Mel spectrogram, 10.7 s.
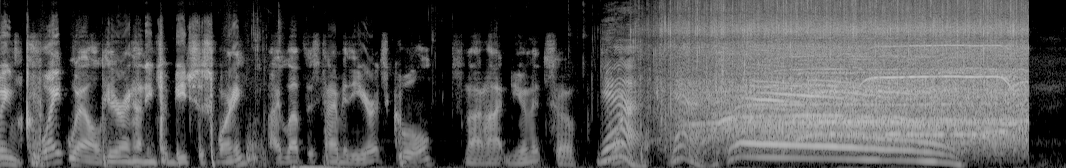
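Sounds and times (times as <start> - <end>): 
speech: 0.0 - 9.8
applause: 6.3 - 10.3.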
